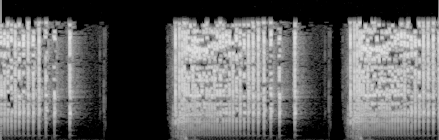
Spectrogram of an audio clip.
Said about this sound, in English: I quickly found a safe hidden away in one of the cupboards. I twirled in the combination.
